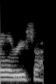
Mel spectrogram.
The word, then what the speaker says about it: Larycia: I'm on Facebook I've actually got two Dr Lisha and Lisha is my personal one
